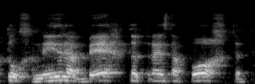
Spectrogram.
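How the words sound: It is said in a northern Brazilian accent. The speaker is from the north of Brazil. "Se ela é um pouco mais para cima, lá do, no norte, vai falar"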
